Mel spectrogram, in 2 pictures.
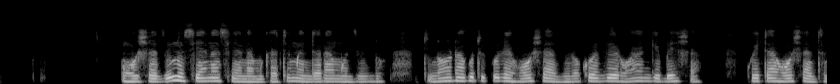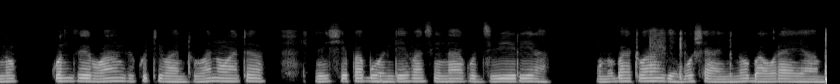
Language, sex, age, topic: Ndau, male, 18-24, health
